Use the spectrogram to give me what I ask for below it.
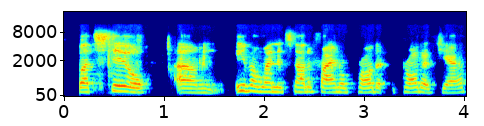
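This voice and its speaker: Her pitch medium and her intonation fairly even, a woman speaks in a dry, close sound with no echo. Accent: Dutch. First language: Dutch. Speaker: author. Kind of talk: casual chat. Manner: halting.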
